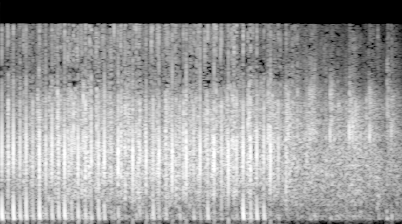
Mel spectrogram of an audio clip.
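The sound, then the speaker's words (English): A crowd claps in a dense, rapid burst of applause, loud at first and gradually thinning and fading toward the end, with no voices over it. “And so, because you have gone on this journey, what I would really like to do, I want to give Jesus a huge round of applause for his faithfulness.”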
